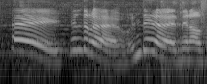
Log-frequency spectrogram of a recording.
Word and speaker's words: Indira: One thing you might not know about me is that how you really pronounce my name is Indira or Indira. It's an Indian name.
